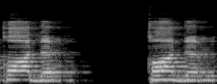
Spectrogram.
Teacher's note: تو اب یہاں پر دال ساکن ہے تو ہم نے قاف کو دال ساکن کے ساتھ ملانا ہے، تو قلقلہ کے ساتھ ادا کرنا ہے، یعنی دال کو ادا کرتے ہوئے آواز میں جنبش، حرکت پیدا ہوگی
